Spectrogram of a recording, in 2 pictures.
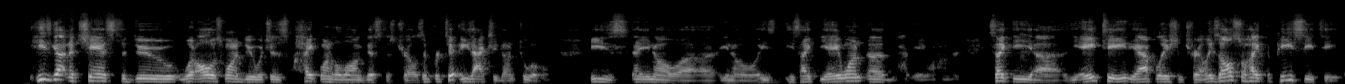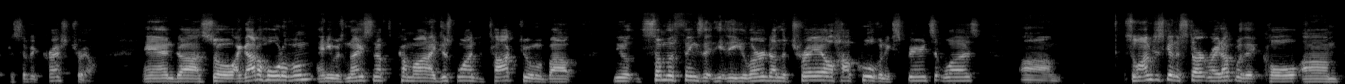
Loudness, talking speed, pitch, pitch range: -28 LUFS, 275 wpm, 150 Hz, 130-180 Hz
